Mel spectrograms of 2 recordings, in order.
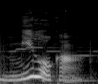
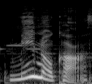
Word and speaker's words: Milokan: The word Milokan. And sometimes it's pronounced Minokan. So sometimes you may hear a Milokan with the L in the middle or a Minokan with the N in the middle.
